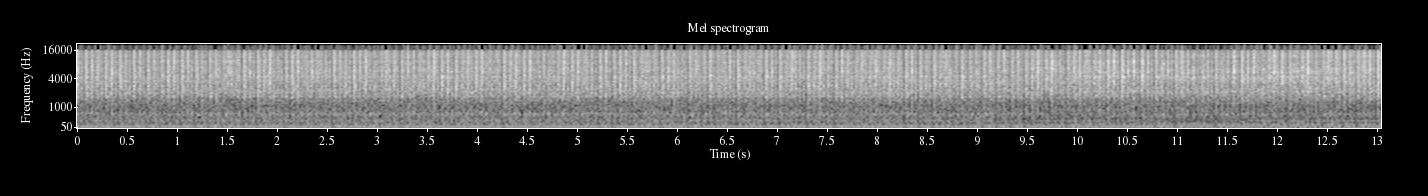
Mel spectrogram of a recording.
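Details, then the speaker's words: Onan 6500 (6.5 kW) gas commercial generator, no muffler; uneven, lumpy running with irregular low thumps, popping and backfire, spark present throughout; misfire from a severely fouled spark plug. "Okay, so if you just saw the video of this running like shit, I don't know if the backfire was coming out in the video. Sometimes the video doesn't capture that. But we just pulled out the spark plug here."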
